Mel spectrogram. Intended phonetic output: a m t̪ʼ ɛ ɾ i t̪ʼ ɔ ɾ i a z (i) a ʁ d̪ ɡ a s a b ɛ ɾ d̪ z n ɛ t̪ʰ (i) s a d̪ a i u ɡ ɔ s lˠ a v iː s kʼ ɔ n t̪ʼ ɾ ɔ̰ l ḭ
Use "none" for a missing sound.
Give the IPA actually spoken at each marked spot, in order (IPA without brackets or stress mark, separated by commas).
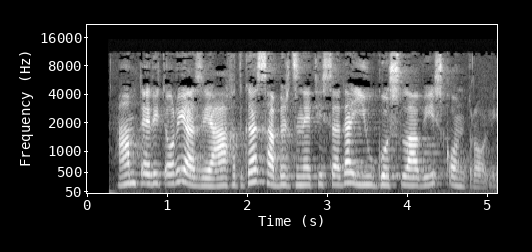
ɛ, i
